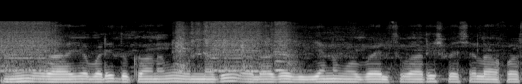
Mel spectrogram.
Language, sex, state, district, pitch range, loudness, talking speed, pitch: Telugu, male, Andhra Pradesh, Sri Satya Sai, 120-130 Hz, -14 LUFS, 140 wpm, 125 Hz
